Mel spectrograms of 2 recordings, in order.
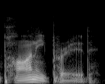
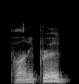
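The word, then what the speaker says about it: Pontypridd: Later he worked as a taxi driver in Pony Prid. Is that how you pronounce it? Ponty Prid. Ponty Prid.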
